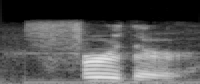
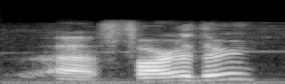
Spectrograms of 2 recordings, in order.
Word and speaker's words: further: And this word here is, I'm sorry, not instructor, but further right here. Instead of farther, it's fur, further.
